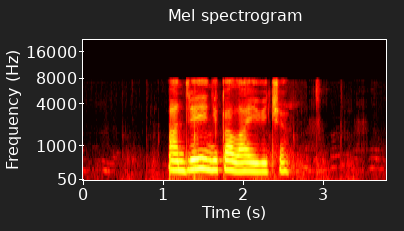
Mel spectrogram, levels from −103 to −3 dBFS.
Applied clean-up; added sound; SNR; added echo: neural separator model SepFormer DNS4.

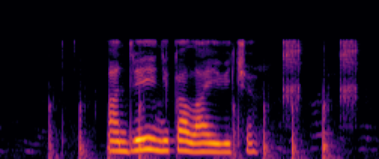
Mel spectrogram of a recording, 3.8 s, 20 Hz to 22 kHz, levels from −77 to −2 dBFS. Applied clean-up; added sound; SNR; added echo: none; Ratchet, pawl / Percussion + Knock; 14 dB; none.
